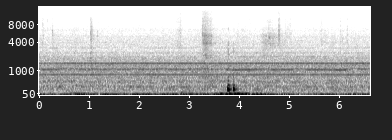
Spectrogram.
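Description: Trading cards rustle and slide against each other as they are shuffled by hand.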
